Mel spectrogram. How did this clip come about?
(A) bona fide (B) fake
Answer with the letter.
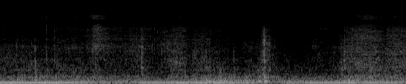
A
